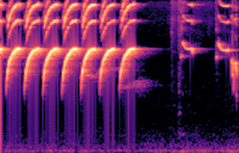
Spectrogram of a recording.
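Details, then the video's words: Canary singing for training other canaries: seven loud arched whistled notes repeated about four times a second, then a short pause and faint high notes. "Pancingan Burung Kenari Ampuh Bikin Kenari Lain Auto Gacor Ngeroll Panjang | Canary Singing"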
